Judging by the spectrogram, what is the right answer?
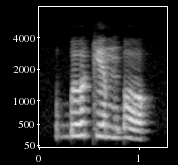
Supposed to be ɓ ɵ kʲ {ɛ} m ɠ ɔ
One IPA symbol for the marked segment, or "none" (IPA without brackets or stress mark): ɛ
